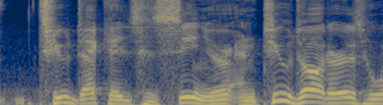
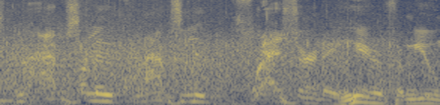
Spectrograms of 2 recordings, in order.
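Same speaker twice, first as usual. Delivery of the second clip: mock fawning; 7 semitones higher than usual.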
